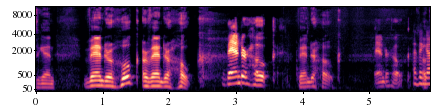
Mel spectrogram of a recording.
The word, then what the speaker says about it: VanDerHoek: VanDerHoek. VanDerHoek. VanDerHoek. I think okay. I've been mispronouncing it for 10 years.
